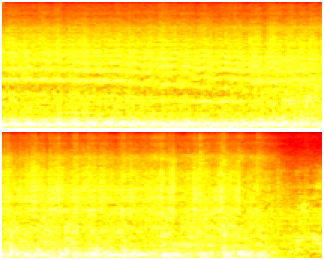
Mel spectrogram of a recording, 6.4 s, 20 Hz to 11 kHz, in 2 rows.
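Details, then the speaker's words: Supercharged stock 350 V8 with a 6-71 blower and twin carburettors, first start: a deep, lumpy rumble runs rough for a few seconds, then sags and dies as it runs out of fuel. Fuel pressure was later checked at 6 psi. "it's running out of fuel so sets like 27 degrees now oh man it sounds so freaking cool"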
